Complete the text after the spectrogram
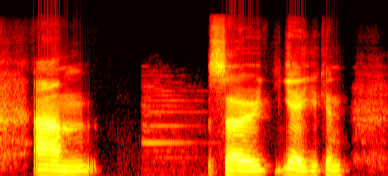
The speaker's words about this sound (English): The bells are tolling for you, man. Yeah, I heard the Dark Souls bells in the background there.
